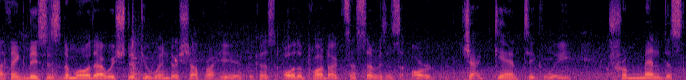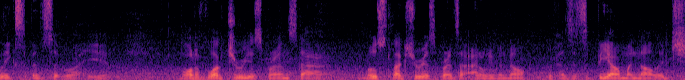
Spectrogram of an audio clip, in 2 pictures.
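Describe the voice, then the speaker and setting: Over noticeable background noise, the speech moves at a fairly quick pace with fairly even intonation. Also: man, medium pitch for a man. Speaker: travel vlogger. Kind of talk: travel vlog narration.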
